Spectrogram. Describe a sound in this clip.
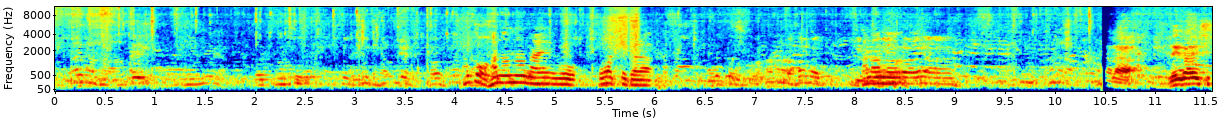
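An elderly man talks close by with animation.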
